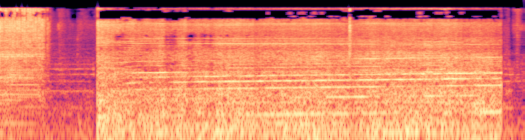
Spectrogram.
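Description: Electric motor fed by a variable frequency drive starting up and ramping, its whine rising gently in pitch over a rushing machine noise; it comes in suddenly about a second in.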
